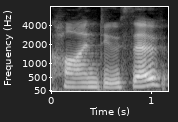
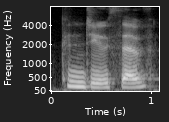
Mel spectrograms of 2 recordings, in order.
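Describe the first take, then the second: First: The first syllable has a full 'o' vowel. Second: The first syllable has a reduced schwa vowel. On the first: The speaker calls it wrong. "it's definitely not conducive" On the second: The speaker calls it right. "It's schwa"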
